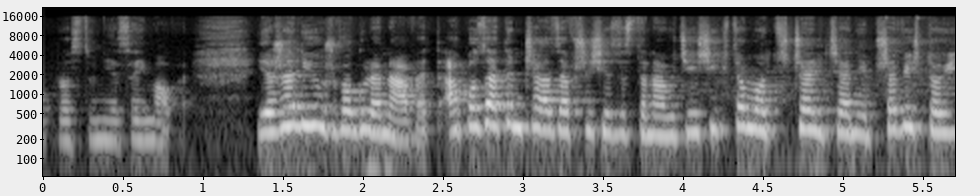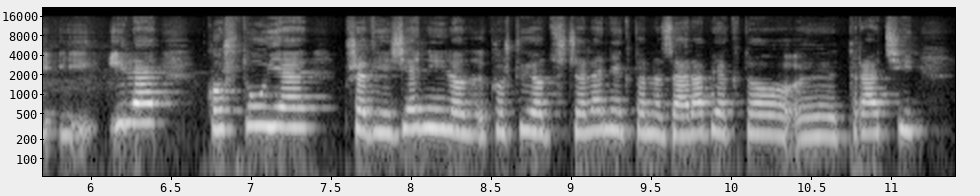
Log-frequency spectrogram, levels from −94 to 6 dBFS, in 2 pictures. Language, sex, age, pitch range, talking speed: Polish, female, 20-39, 220-265 Hz, 180 wpm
